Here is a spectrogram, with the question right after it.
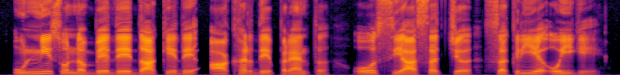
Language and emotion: Dogri, neutral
